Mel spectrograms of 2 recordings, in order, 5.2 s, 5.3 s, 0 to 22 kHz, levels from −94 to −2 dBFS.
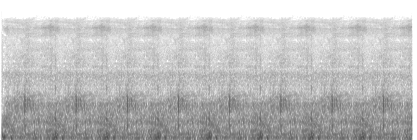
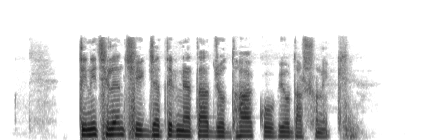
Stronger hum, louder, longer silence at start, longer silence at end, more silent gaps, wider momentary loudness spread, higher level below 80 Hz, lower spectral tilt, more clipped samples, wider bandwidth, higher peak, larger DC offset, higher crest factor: neither; second, -40 LUFS vs -17 LUFS; second, 0 s vs 1 s; second, 0.05 s vs 0.85 s; neither; second, 2 LU vs 13 LU; about the same, -46 dBFS vs -48 dBFS; second, -5.5 dB/octave vs -7 dB/octave; neither; first, 14 kHz vs 7.6 kHz; second, -20 dBFS vs 0 dBFS; neither; about the same, 18 dB vs 18 dB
